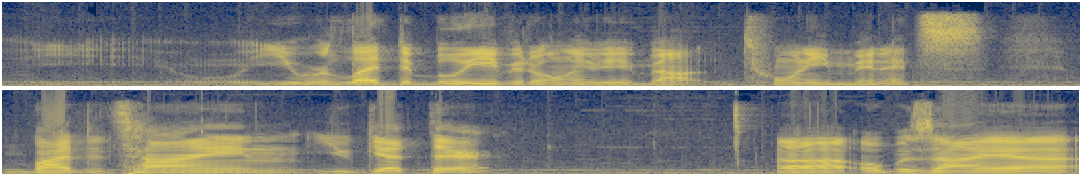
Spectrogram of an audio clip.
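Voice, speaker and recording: A man narrating a tabletop game as game master, improvising descriptions in a halting way. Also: medium pitch, bright, forceful tone.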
